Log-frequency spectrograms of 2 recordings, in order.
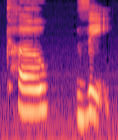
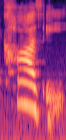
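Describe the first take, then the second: First: The O is long, like its letter name. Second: The O is short, as in a closed syllable. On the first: The speaker calls it right. "that O says its name, so it's got to be an open vowel" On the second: The speaker calls it wrong. "It would make a short sound because that's a closed syllable"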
